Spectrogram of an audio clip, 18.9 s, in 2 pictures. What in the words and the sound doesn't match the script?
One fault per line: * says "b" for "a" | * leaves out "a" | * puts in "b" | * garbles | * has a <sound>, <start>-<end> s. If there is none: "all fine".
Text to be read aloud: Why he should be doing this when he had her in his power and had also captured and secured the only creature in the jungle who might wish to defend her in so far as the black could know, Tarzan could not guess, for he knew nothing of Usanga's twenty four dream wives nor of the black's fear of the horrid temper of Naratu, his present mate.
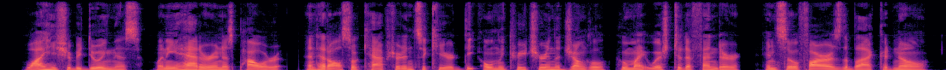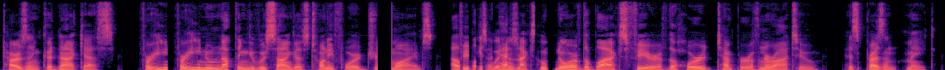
* puts in "for he"
* has a dropout, 13.2-13.4 s
* garbles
